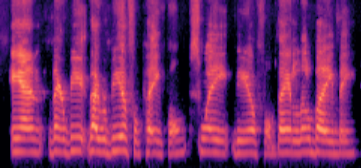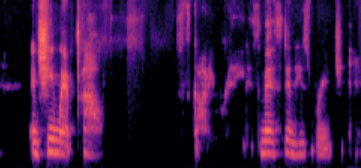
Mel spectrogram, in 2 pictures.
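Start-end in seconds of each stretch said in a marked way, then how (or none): 6.0-9.4 hushed, breathy whisper under the breath. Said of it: "And she whispers to me".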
